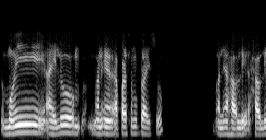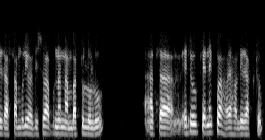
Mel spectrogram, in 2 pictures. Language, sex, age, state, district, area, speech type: Assamese, male, 45-60, Assam, Barpeta, rural, conversation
